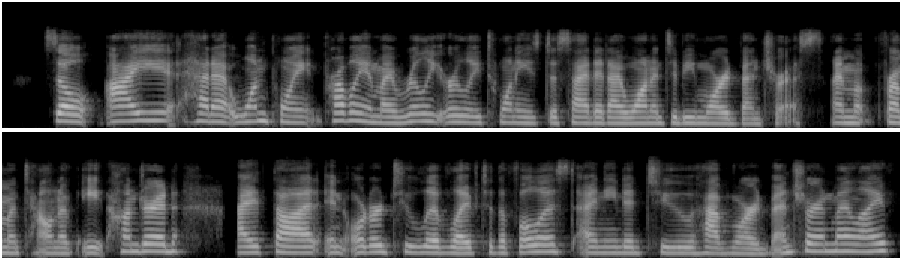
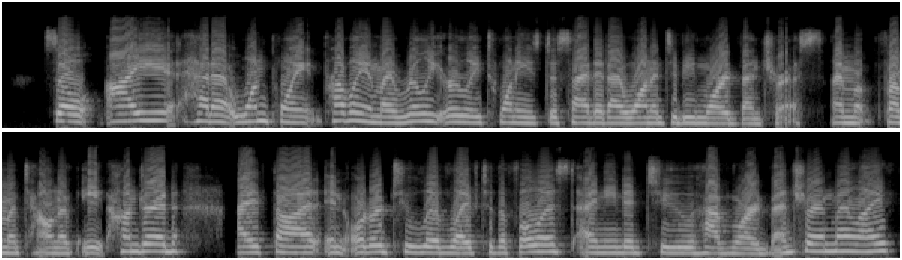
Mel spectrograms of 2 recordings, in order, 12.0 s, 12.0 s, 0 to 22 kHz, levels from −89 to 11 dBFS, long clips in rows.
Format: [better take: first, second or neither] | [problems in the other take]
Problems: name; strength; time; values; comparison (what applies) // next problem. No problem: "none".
first | distortion; heavy; 7 dB below the speech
